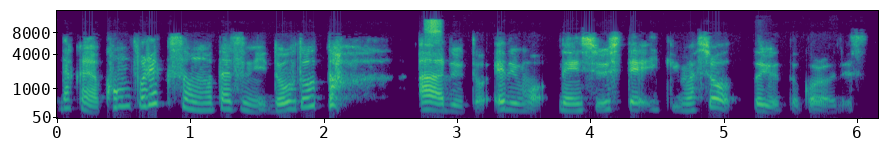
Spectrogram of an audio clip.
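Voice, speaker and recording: A middle-aged woman who teaches language, patiently explaining pronunciation in a relaxed conversation. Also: mid-range voice, brisk, gravelly, dry recording. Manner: patient, explanatory, lively intonation. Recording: dry, dull lo-fi sound.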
